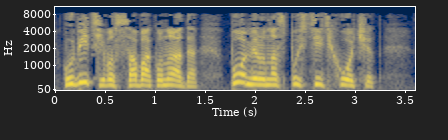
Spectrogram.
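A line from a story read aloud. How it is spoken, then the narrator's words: Loud shouting. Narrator (Russian): Громче всех кричал Алабабин турок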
